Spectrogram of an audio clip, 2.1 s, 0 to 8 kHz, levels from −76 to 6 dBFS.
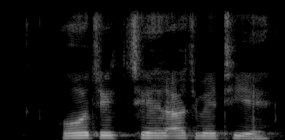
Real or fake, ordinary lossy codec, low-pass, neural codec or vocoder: fake; AAC, 48 kbps; 7.2 kHz; codec, 24 kHz, 3.1 kbps, DualCodec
